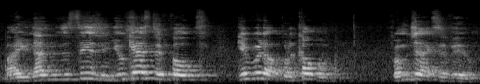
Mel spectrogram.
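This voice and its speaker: A man performing as a theatrical master of ceremonies calls out grandly, his high voice swinging widely. He is some way from the mic in an echoey room. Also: animated, brisk. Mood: official, showy. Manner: grand, showman-like announcing. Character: showy cakewalk master of ceremonies. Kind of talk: stage readers theatre announcing. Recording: echoey, distant mic, clear noise, clicks.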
